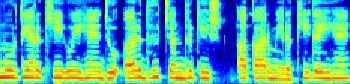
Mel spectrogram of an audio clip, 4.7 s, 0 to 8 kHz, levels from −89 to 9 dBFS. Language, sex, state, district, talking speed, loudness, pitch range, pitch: Hindi, female, Bihar, Gopalganj, 165 wpm, -13 LUFS, 225-245 Hz, 230 Hz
